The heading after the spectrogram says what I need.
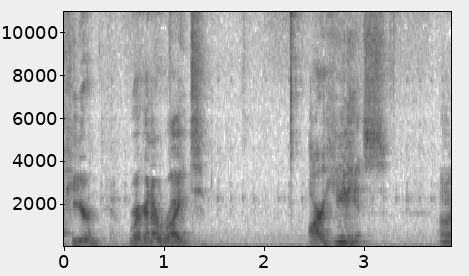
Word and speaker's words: Arrhenius: we're going to write argenius all right a r h is silent but i have to write it anyway i feel like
